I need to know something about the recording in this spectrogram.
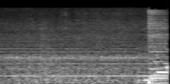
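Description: A steady rushing noise, like a wind or whoosh effect, with a faint held tone underneath.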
